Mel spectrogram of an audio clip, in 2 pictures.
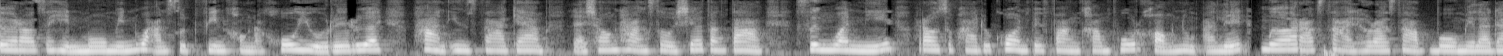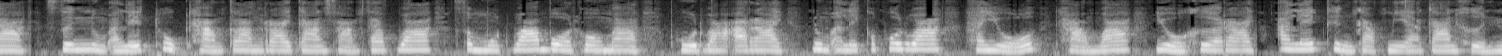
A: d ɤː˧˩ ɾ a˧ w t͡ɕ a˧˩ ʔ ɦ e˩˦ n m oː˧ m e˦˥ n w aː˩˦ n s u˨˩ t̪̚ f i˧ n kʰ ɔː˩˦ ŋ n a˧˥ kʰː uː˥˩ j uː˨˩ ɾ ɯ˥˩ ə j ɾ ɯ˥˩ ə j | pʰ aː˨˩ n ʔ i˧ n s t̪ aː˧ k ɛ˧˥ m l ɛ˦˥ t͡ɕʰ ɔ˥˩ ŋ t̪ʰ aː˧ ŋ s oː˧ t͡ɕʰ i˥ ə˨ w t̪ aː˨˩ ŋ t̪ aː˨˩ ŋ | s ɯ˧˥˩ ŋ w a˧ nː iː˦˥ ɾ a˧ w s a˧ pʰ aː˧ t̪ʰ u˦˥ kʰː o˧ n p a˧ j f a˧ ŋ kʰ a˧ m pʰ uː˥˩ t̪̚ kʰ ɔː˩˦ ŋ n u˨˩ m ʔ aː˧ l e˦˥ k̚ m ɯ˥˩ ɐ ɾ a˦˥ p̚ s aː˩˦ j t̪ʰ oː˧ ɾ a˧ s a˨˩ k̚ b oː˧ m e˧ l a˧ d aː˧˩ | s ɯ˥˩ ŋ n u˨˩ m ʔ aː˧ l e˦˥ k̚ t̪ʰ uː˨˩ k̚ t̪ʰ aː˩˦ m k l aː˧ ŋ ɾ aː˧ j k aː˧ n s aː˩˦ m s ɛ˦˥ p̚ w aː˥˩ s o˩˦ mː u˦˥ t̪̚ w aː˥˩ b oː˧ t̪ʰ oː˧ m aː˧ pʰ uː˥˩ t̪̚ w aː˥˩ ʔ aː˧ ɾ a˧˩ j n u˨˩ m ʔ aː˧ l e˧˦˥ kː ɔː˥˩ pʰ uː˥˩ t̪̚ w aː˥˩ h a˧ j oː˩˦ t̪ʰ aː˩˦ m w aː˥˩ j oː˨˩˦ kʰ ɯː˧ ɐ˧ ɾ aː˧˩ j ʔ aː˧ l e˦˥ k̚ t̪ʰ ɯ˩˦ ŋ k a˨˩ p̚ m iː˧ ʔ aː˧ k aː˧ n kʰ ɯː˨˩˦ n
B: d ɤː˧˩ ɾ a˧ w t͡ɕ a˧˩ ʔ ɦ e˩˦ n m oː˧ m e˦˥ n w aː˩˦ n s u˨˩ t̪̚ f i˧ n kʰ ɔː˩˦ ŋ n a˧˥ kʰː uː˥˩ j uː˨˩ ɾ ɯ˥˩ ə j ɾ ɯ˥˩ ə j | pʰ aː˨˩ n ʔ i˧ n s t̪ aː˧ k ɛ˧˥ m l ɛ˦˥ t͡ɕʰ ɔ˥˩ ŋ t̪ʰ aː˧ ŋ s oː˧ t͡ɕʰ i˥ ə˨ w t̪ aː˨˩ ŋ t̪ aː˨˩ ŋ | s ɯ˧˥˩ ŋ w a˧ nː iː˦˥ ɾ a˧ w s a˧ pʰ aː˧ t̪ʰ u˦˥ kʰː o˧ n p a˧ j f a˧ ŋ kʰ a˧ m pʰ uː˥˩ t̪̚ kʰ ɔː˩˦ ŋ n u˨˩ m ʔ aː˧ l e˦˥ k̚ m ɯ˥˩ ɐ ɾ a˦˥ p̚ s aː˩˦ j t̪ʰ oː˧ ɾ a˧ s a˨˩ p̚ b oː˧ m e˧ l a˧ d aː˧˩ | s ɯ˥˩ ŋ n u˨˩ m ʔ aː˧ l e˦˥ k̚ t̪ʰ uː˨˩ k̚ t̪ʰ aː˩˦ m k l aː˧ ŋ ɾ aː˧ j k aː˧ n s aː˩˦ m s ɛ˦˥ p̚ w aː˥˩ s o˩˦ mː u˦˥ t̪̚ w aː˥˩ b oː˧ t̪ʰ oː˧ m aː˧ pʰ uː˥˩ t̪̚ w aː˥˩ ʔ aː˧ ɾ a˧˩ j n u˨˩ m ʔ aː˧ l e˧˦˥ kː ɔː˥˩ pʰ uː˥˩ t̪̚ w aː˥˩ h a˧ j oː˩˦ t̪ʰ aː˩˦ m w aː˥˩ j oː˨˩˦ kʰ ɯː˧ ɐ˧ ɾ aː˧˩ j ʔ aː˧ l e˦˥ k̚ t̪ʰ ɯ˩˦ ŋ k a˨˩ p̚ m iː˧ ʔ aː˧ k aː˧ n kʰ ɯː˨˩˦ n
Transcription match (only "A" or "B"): B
